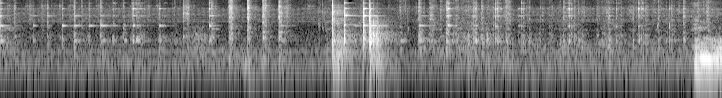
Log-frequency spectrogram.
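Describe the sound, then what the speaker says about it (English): A spoon clinks rhythmically against a bowl while hot pudding is stirred into whipped egg, quick regular taps with a brief scraping swirl midway, near and clear. "I'm going to stir in just a little bit of this hot pudding so that the egg doesn't cook when we put it in"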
